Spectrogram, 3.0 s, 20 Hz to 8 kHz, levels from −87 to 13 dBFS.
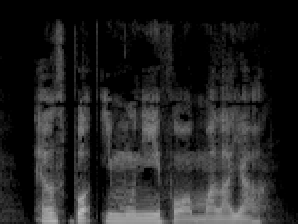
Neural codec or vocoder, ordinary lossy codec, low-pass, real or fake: none; MP3, 32 kbps; 7.2 kHz; real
